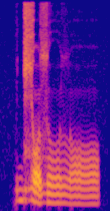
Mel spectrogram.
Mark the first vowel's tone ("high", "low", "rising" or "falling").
falling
